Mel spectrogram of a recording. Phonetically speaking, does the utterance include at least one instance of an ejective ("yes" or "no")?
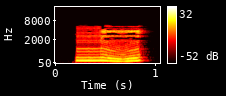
no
